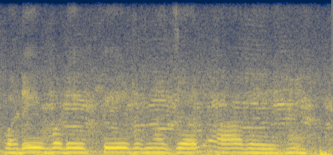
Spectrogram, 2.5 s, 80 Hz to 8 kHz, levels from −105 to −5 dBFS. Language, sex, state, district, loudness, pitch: Hindi, female, Haryana, Rohtak, -12 LUFS, 115 Hz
